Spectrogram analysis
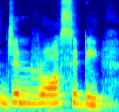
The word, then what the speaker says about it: generosity: The pronunciation is generosity. There is a stress on this word, generosity. It's derived from the word generous, which means having a giving nature.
